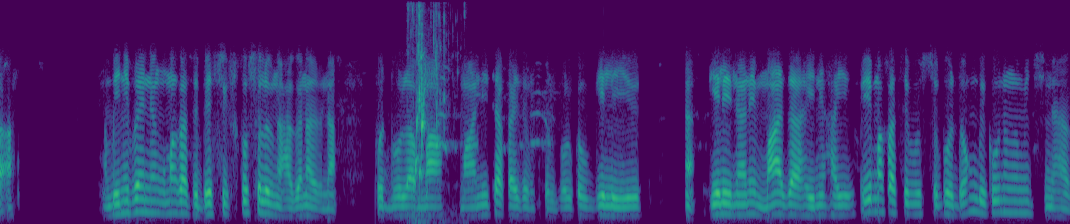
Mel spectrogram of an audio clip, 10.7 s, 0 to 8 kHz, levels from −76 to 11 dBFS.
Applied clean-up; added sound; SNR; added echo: none; Splash, splatter; 4 dB; none.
